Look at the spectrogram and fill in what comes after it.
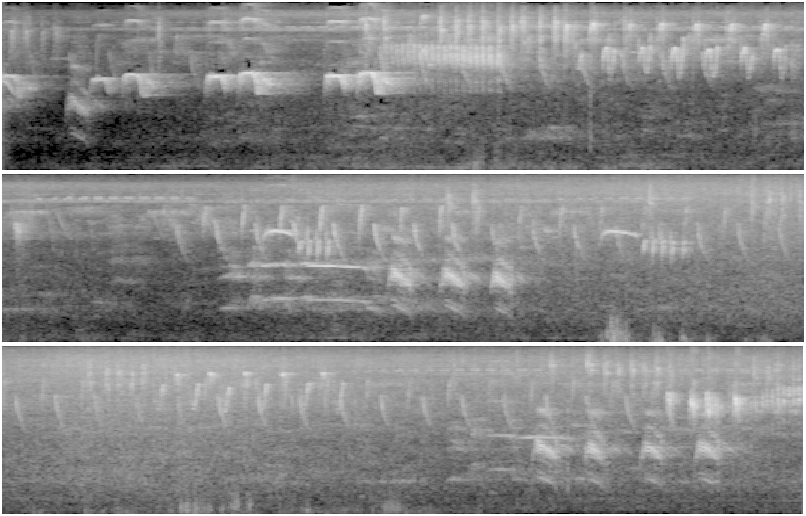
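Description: Common iora calling. It gives a few short rising chirps, then a long, fast series of high twittering notes, and later several phrases of lower notes.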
